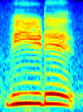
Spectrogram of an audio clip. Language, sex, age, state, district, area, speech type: Tamil, female, 30-45, Tamil Nadu, Kanchipuram, urban, read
